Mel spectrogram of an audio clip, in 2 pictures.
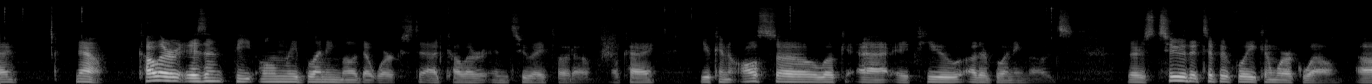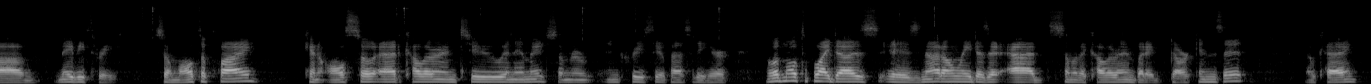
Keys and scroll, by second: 6.8 space, 7.3-7.9 space.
